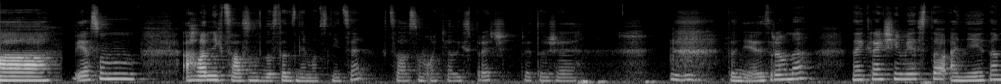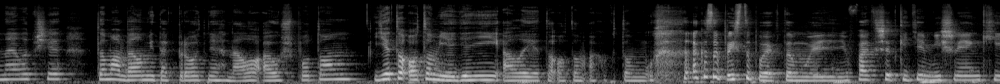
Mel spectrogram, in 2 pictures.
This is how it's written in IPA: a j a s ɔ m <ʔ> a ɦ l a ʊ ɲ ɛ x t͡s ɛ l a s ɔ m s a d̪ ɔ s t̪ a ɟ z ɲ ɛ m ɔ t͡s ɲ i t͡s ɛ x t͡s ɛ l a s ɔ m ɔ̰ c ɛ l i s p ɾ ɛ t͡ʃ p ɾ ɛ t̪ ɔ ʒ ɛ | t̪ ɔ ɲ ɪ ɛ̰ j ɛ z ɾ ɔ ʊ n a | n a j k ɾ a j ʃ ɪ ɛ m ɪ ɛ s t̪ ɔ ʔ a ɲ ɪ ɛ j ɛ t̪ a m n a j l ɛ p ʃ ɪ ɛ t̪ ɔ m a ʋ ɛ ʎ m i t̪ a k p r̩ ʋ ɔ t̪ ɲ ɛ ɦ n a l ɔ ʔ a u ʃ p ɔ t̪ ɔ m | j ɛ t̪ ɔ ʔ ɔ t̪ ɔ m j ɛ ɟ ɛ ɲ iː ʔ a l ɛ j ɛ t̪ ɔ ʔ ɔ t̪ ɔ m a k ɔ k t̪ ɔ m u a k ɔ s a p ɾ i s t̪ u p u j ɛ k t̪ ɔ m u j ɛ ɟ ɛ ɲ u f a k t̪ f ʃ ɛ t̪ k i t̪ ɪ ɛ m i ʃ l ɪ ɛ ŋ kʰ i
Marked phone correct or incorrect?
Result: correct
